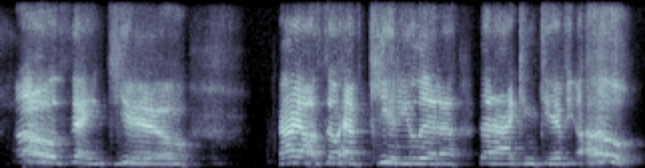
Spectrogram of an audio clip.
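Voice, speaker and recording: A woman's put-on character voice, high-pitched, at a fairly slow pace with fairly even intonation. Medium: stage play. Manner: brash, oversharing.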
